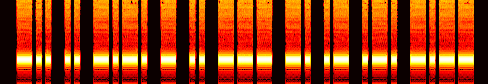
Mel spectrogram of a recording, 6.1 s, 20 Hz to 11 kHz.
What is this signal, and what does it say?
Morse code, heard as a keyed tone, about 20 wpm, 1000 Hz. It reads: DICTIONARY
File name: qotdfiles / 20wpm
